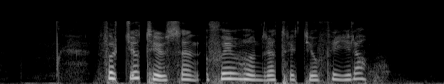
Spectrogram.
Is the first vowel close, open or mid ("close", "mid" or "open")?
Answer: mid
